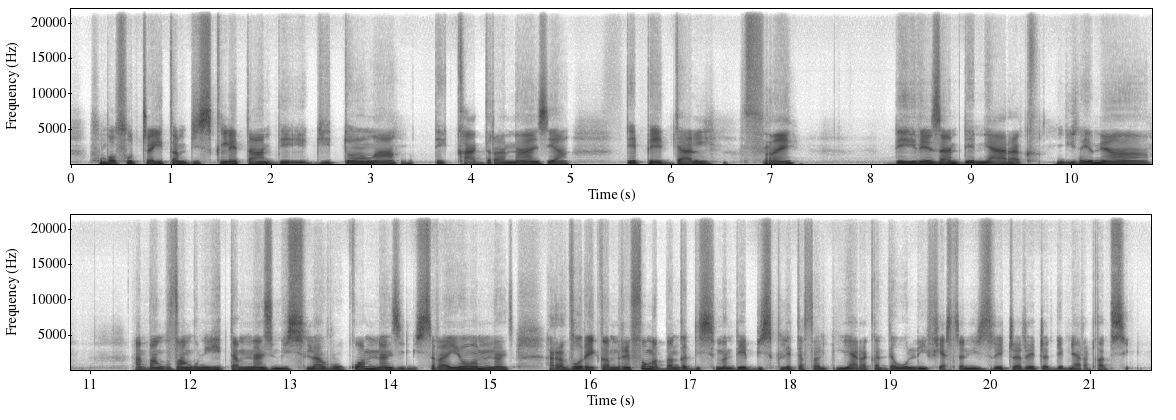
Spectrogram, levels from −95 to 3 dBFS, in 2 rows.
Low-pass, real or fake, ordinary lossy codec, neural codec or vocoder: none; fake; none; autoencoder, 48 kHz, 32 numbers a frame, DAC-VAE, trained on Japanese speech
